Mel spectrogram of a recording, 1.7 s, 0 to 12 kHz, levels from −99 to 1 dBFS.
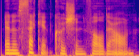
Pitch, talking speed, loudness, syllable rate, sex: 165 Hz, 205 wpm, -20 LUFS, 4.9 syllables/s, female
